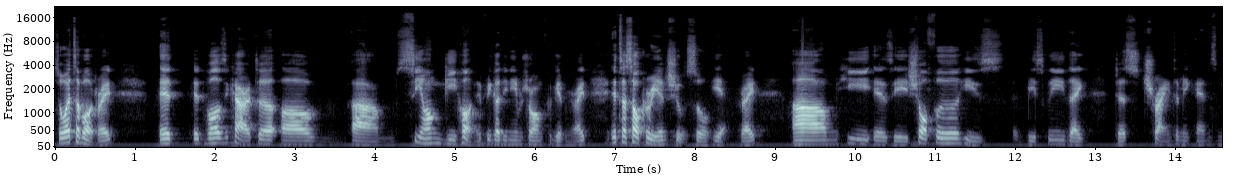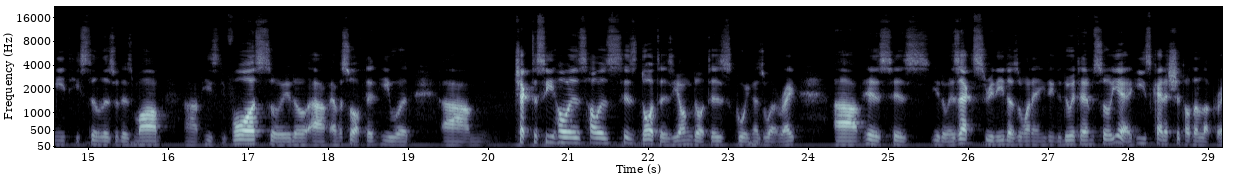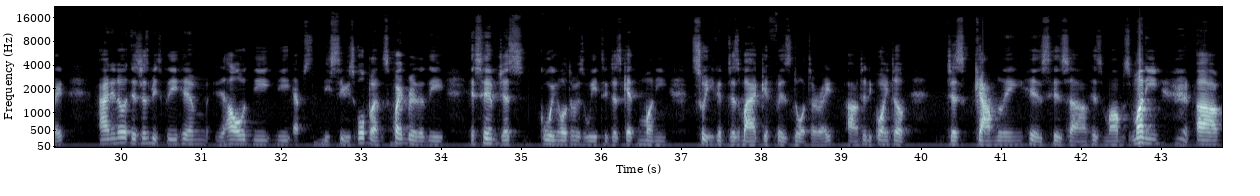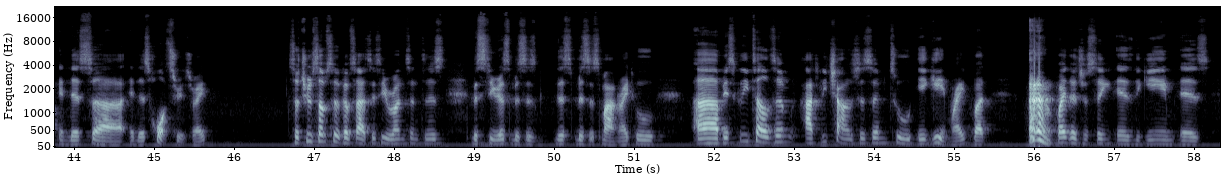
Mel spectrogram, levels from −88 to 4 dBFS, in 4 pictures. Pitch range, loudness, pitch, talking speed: 100-130 Hz, -24 LUFS, 110 Hz, 200 wpm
